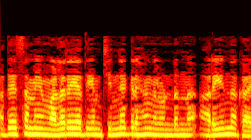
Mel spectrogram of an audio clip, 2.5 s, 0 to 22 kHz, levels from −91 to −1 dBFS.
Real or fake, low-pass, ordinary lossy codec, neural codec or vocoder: real; 19.8 kHz; AAC, 24 kbps; none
